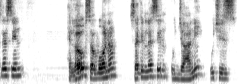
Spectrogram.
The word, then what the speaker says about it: unjani: And how you pronounce it is unjani. Look, I'm trying my best to create like a way, like a format where I can help you guys pronounce this correctly. So unjani is like right here. Unjani, and I'll advise you to put an N on J, so it can have that sense of unjani rather than ujani.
